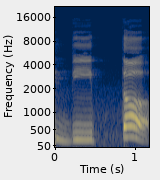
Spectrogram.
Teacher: दी पे बड़ी ई की मात्रा लंबा खींचना है और दी के साथ आधा प, दीप, त में अ मिक्स करेंगे।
